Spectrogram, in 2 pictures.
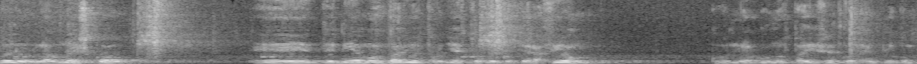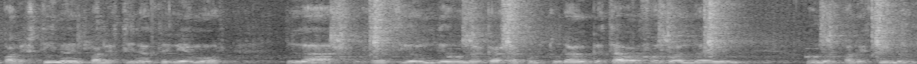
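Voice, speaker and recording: Noticeable background noise sits behind a man whose intonation is fairly even. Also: moderate pace. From Spain, Extremadura (Garrovillas). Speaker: author and former UNESCO administrator. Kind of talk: interview answer.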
